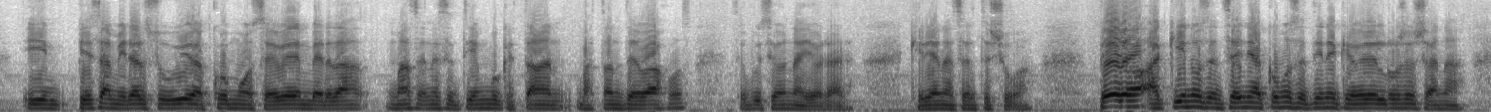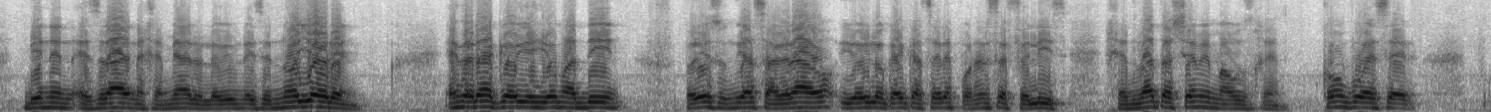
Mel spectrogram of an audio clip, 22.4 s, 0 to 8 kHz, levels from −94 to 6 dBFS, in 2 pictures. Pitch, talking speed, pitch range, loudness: 115 Hz, 195 wpm, 105-130 Hz, -8 LUFS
